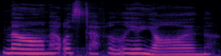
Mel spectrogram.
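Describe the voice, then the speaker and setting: A woman playing a sardonic, teasing, predatory vampire with a soft spot, in an intimate, sweary audio roleplay monologue that often drops to a murmur. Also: sits high, normal speed. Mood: teasing, exasperated.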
